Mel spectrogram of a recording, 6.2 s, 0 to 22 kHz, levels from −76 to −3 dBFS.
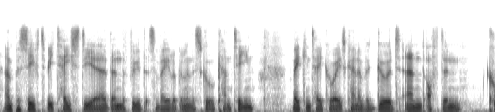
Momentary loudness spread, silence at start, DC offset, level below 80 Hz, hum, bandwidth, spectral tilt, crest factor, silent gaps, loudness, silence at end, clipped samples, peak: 5 LU; 0 s; under 0.1%; -40 dBFS; none; 8.4 kHz; -6.5 dB/octave; 16 dB; none; -23 LUFS; 0 s; under 0.1%; -6 dBFS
